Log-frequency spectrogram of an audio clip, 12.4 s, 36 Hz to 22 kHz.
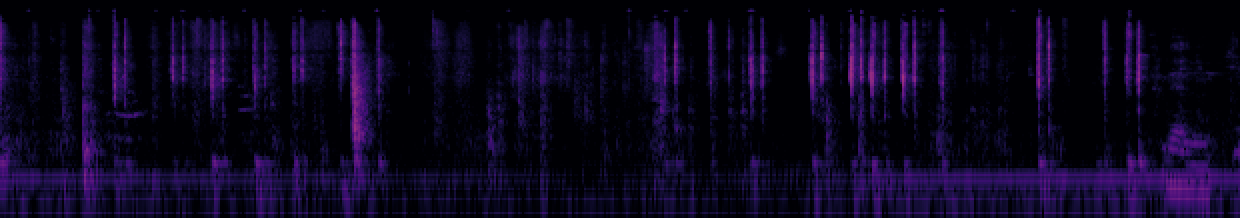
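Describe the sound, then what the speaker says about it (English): Typing on the keyboard of an Apple-1 replica computer: irregular bursts of clacking keystrokes, close by, with pauses and a steady low hum underneath, plus brief voices talking now and then. "I'm just going to type a demo."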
